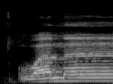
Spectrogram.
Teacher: dibaca panjang sepanjang 5 harokat. Itu namanya bacaan mad jaiz munfasil.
